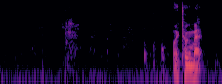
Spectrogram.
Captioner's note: speaking French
